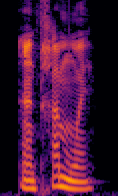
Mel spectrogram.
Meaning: tram (passenger vehicle)
- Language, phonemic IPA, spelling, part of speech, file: French, /tʁa.mwɛ/, tramway, noun, Fr-tramway.ogg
